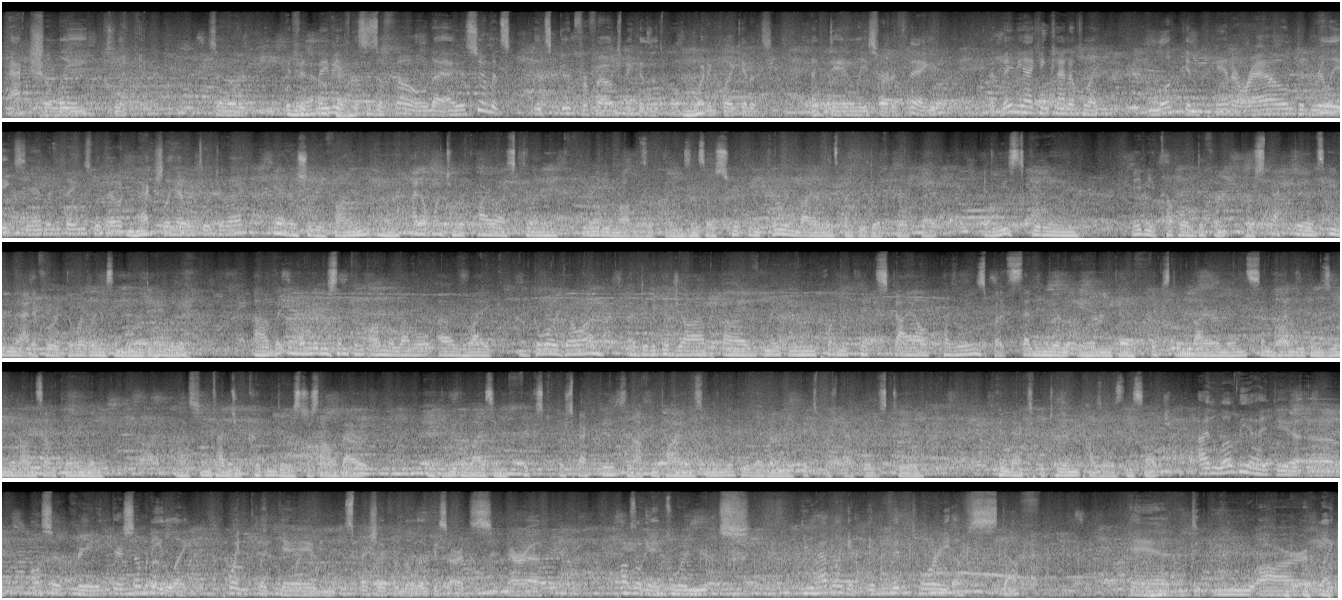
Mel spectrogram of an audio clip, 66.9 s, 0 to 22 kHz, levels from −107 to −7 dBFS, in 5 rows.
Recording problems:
murmuring crowd; loud; throughout; 1 dB below the speech

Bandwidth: 15 kHz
